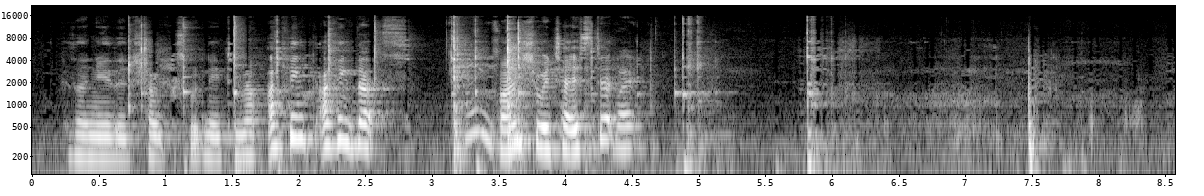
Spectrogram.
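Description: A spoon clinks against a mug.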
